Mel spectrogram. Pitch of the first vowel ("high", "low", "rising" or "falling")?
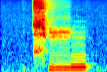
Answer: high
